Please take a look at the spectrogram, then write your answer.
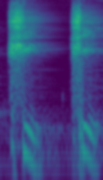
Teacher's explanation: শিনটা যখন আমরা উচ্চারণ করব আমাদের মুখ থেকে প্রচুর পরিমাণে বাতাস বের হবে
